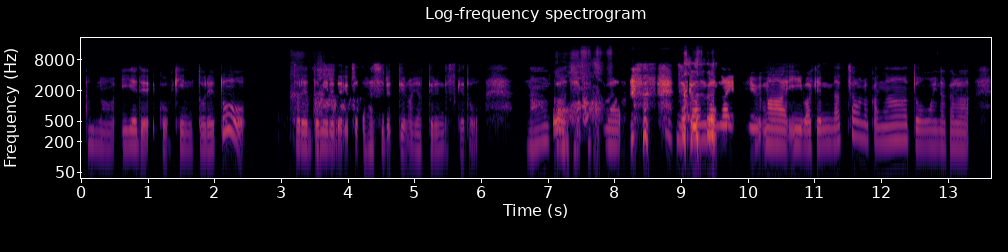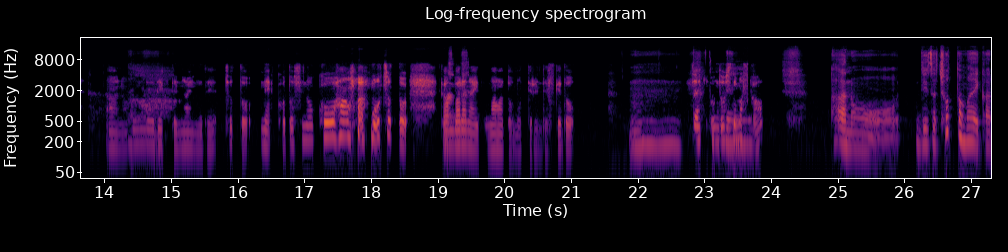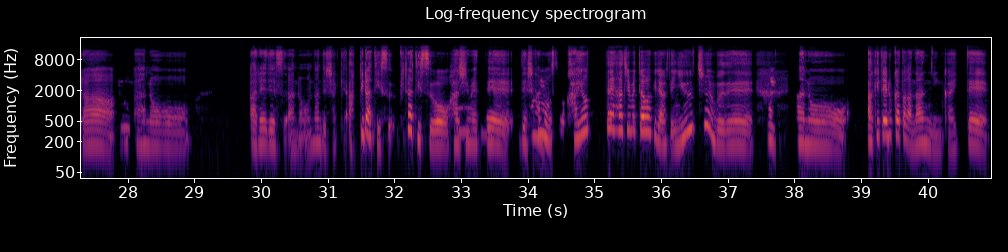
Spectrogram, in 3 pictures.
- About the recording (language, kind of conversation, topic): Japanese, unstructured, 運動を始めるきっかけは何ですか？
- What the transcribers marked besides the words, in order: in English: "トレッドミル"; chuckle; distorted speech; laugh; unintelligible speech; unintelligible speech; static; unintelligible speech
